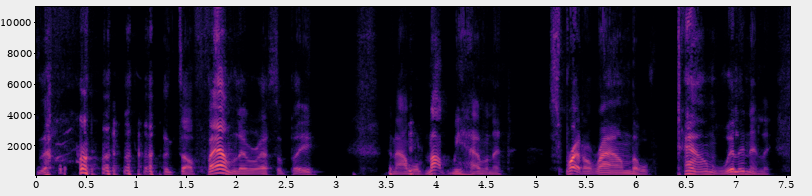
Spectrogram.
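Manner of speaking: put-on Southern accent. Co-hosts riffing on a southern character; speak in a southern accent. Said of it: "If I need a southern lawyer".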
